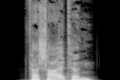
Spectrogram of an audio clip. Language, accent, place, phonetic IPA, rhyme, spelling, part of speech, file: German, Germany, Berlin, [fɛɐ̯ˈʃaːltn̩], -aːltn̩, verschalten, adjective / verb, De-verschalten.ogg
- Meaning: 1. to connect by switches 2. to use or select a wrong switch, gear, etc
